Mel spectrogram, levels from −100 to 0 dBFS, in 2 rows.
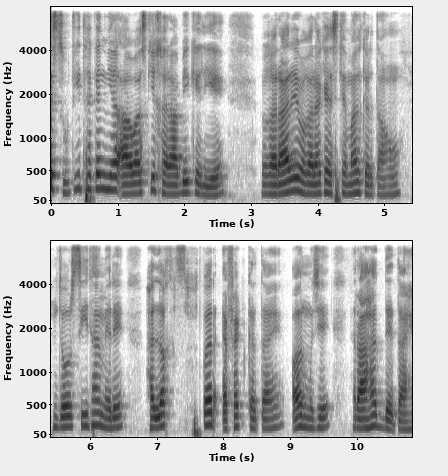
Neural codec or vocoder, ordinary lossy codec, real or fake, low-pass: none; none; real; 7.2 kHz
